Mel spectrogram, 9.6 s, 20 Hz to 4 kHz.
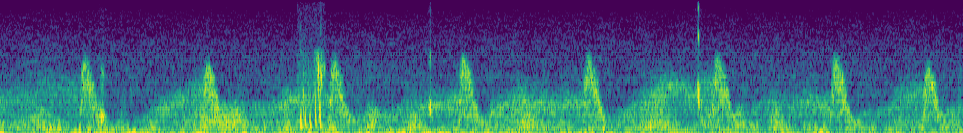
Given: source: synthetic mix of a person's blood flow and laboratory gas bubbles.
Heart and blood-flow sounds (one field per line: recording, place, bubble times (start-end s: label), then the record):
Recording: Doppler ultrasound of blood flow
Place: subclavian vein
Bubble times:
0.97-1.09 s: bubbles
2.98-3.26 s: bubbles
4.28-4.35 s: bubbles
6.95-7.04 s: bubbles
From the record:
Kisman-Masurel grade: 123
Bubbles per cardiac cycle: 1 to 2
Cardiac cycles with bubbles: 10 to 50%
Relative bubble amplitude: loud (0.450 to 0.775)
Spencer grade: 2 (many but less than half of the cardiac periods contain bubble signals, singularly or in groups)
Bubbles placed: anywhere in the cardiac cycle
